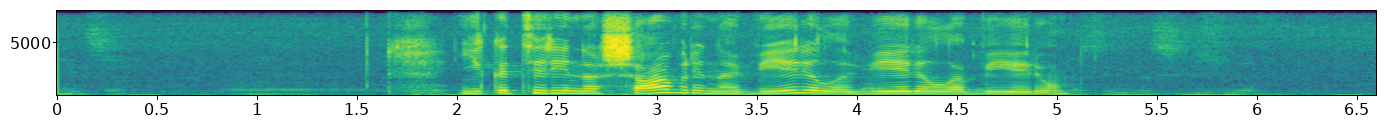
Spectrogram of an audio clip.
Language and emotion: Russian, neutral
